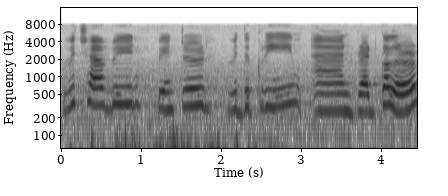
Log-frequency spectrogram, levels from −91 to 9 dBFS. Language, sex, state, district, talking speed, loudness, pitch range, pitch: English, female, Punjab, Kapurthala, 135 wpm, -15 LUFS, 260-330 Hz, 300 Hz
